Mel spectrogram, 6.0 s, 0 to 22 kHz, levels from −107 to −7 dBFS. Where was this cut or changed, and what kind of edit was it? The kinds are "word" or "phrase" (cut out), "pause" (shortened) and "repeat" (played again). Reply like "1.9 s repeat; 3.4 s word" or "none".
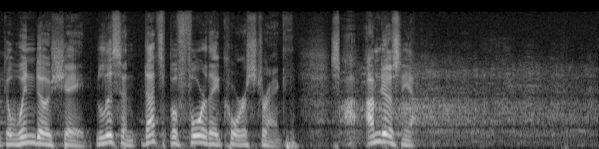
0.9 s pause; 2.2 s phrase; 3.4 s word; 4.0 s word

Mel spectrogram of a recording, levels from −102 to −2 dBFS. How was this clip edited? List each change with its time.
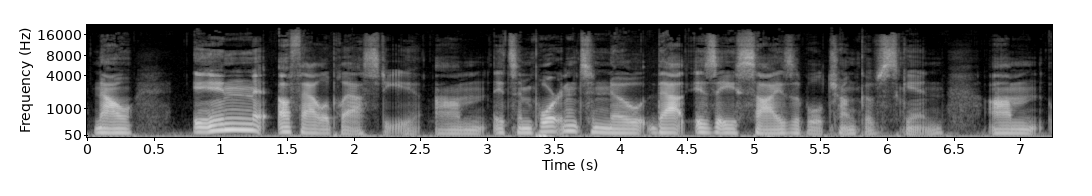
4.5 s word

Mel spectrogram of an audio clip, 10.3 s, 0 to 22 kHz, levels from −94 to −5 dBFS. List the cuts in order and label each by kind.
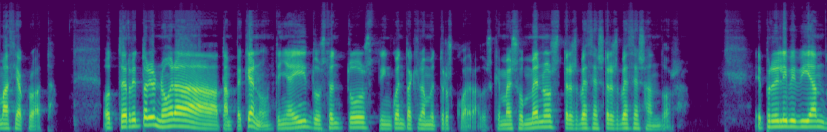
1.2 s pause; 7.5 s repeat

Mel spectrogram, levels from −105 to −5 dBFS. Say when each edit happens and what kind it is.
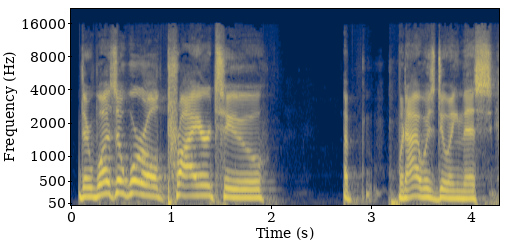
3.2 s word

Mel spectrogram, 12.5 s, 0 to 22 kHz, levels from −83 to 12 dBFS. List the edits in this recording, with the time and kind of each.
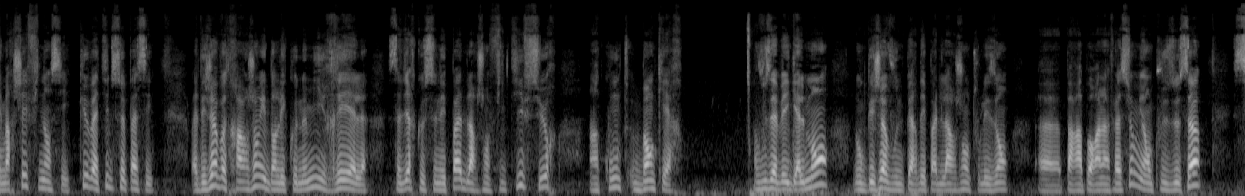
none

